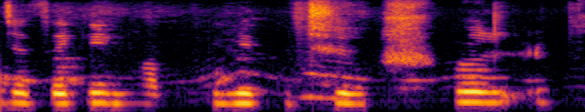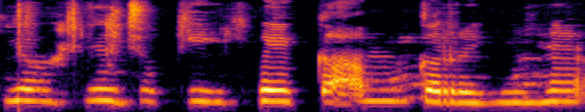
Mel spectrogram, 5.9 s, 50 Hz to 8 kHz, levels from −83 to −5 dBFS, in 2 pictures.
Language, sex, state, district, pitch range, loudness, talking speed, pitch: Hindi, female, Uttar Pradesh, Jyotiba Phule Nagar, 225-260 Hz, -17 LUFS, 155 wpm, 240 Hz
